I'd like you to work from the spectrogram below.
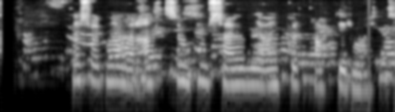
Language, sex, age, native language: Icelandic, female, 18-19, Icelandic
